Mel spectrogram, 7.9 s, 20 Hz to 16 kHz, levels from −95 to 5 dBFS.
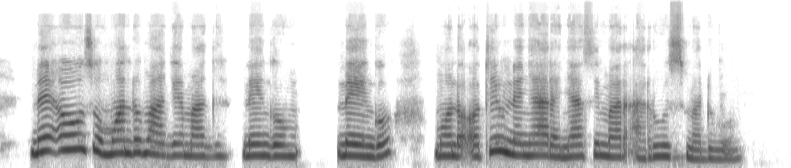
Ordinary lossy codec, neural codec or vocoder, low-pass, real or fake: Opus, 16 kbps; codec, 44.1 kHz, 7.8 kbps, Pupu-Codec; 14.4 kHz; fake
